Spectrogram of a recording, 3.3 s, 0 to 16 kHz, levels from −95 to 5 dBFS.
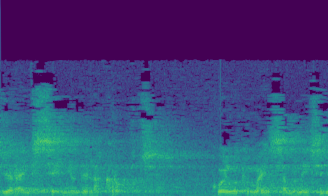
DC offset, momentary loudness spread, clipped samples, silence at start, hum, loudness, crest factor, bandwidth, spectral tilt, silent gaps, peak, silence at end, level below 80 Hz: under 0.1%; 9 LU; under 0.1%; 0 s; none; -22 LUFS; 18 dB; 11.5 kHz; -3.5 dB/octave; none; -6 dBFS; 0 s; -48 dBFS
